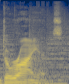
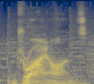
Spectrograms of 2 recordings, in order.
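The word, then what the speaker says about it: Doiron's: And yes, I am woefully mispronouncing Dorians, but it's spelled Do Irons. Nevertheless, Greg has repeatedly corrected me, slowly sounding out Dry-ons, casually slurring over 2 syllables.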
